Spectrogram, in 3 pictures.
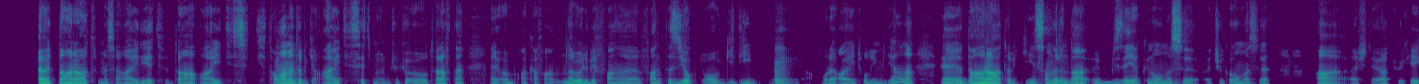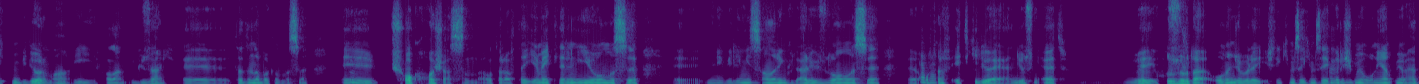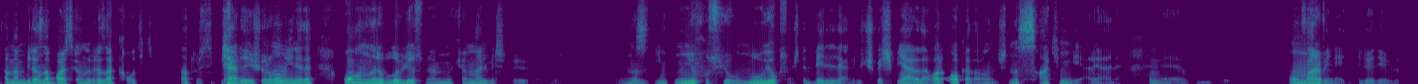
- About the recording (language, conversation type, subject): Turkish, podcast, İki dilli olmak aidiyet duygunu sence nasıl değiştirdi?
- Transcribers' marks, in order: stressed: "çok"; laughing while speaking: "bir"; "nasıl" said as "nazı"; stressed: "sakin"; other noise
